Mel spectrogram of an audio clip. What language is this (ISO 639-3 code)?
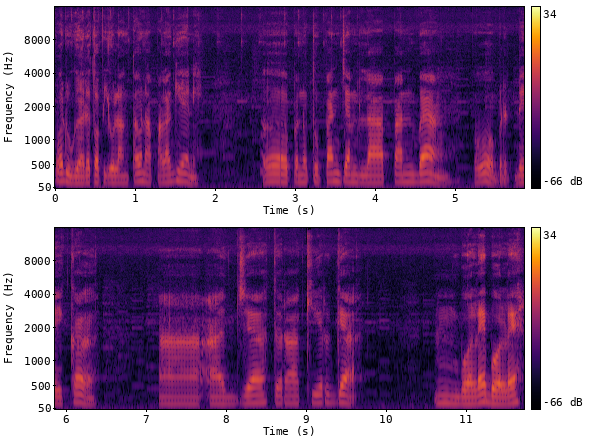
ind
